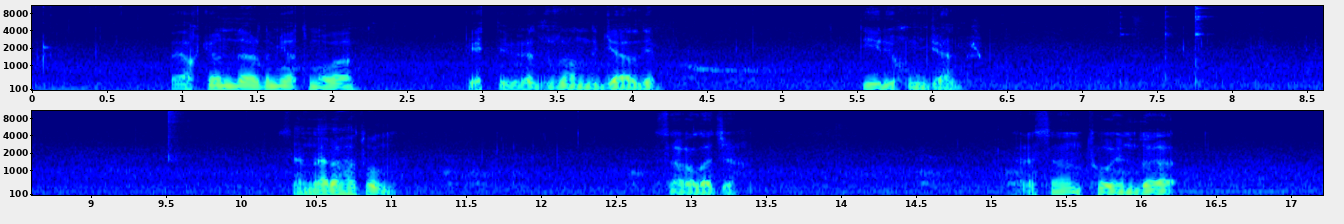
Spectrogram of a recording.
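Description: An elderly man speaks quietly and slowly, close by.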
